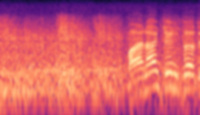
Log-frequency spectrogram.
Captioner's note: airplanes buzzing; gunfire blasting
